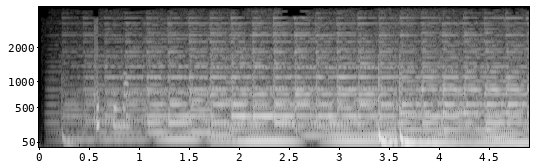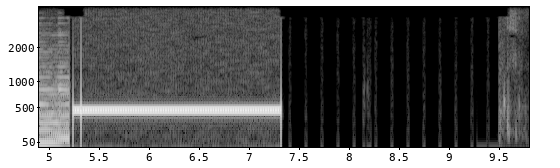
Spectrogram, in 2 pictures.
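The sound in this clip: Telephone line sounds play while a caller is transferred between departments at a medical centre: a few seconds of electronic hold melody, then a loud steady tone that cuts off into silence, and a faint click at the very end.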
